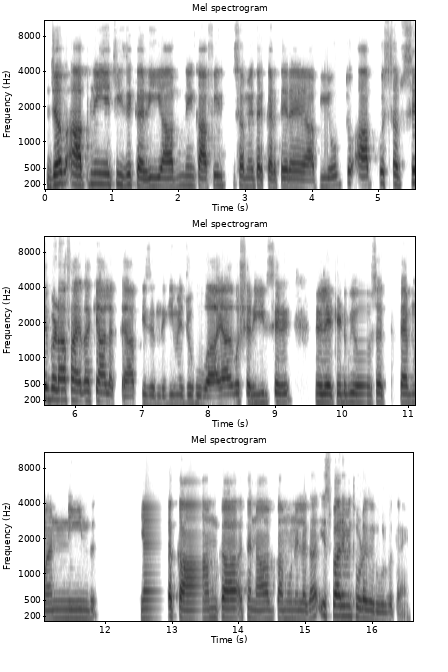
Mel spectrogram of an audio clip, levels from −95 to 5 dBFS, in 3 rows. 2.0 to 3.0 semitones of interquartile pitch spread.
Yes: narrow, 2.4 semitones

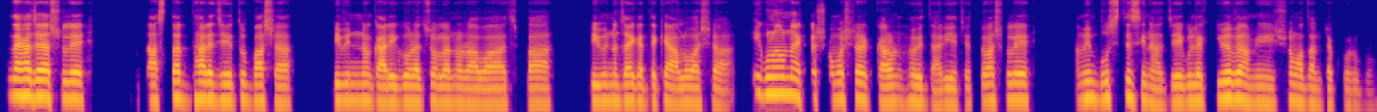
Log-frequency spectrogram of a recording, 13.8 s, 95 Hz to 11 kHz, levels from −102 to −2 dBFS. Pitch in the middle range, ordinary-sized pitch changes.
Yes: medium, 150 Hz; average, 3.0 semitones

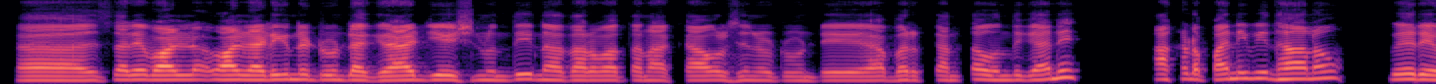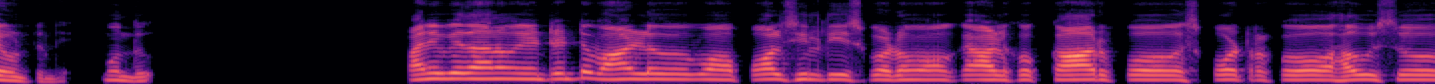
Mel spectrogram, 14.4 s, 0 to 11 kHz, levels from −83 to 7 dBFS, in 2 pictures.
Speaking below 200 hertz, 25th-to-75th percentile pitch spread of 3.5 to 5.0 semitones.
No: medium, 185 Hz; average, 2.8 semitones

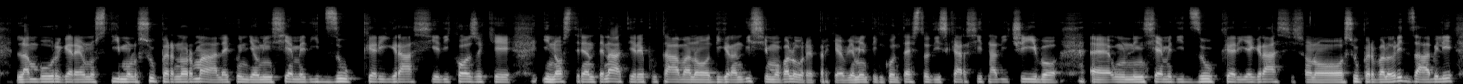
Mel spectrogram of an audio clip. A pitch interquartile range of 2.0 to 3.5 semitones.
No: narrow, 1.5 semitones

